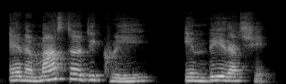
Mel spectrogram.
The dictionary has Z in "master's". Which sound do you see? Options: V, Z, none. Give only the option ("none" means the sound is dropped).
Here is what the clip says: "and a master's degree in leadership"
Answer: none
